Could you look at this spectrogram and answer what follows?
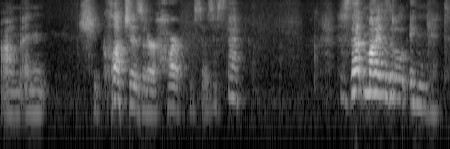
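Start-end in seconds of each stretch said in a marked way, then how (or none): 2.7-5.6 put-on high, raised elderly woman voice. Game master voicing the player's long-unseen mother clutching her heart: elderly mother character voice. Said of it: "and what you see is your mother, but many, many years on her since the last time you saw her. / and what you see is your mother, / but many, many years on her since the last time you saw her. / and wh".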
